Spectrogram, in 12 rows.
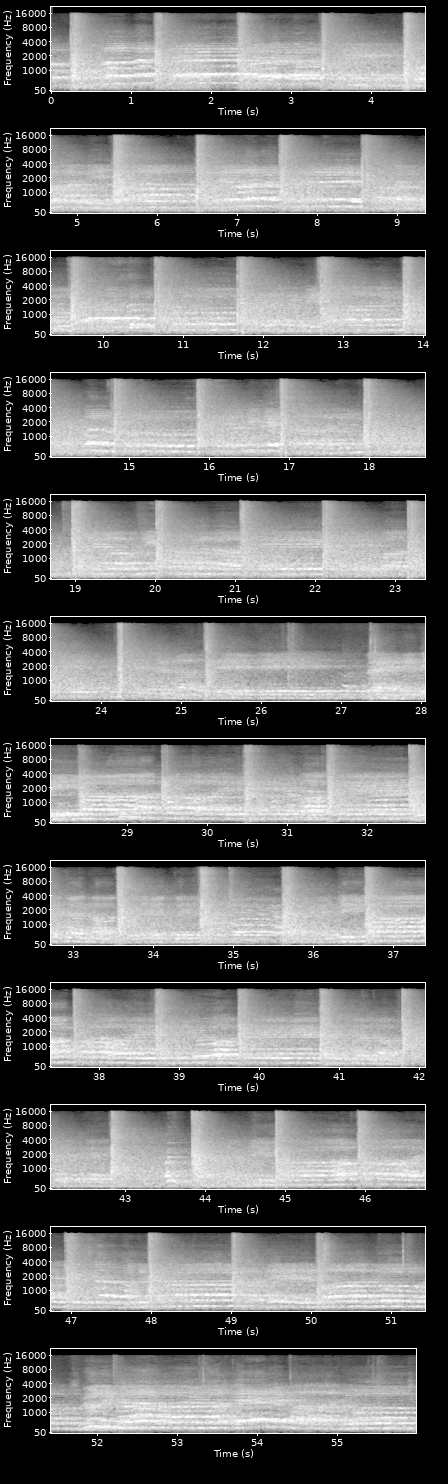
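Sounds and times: crowd of men chanting a lament: 0:00.0 - 0:55.9
hands slapping chests: 0:01.3 - 0:01.6, 0:02.3 - 0:04.8, 0:06.5 - 0:06.9, 0:07.5 - 0:07.9, 0:08.5 - 0:09.0, 0:09.6 - 0:11.0, 0:11.6 - 0:13.0, 0:13.7 - 0:15.2, 0:15.8 - 0:16.2, 0:16.8 - 0:17.2, 0:17.9 - 0:19.3, 0:19.9 - 0:20.4, 0:21.0 - 0:21.4, 0:22.1 - 0:22.6, 0:23.2 - 0:25.6, 0:26.2 - 0:26.6, 0:28.3 - 0:31.8, 0:32.5 - 0:32.9, 0:33.5 - 0:37.0, 0:37.6 - 0:38.0, 0:38.6 - 0:39.1, 0:39.7 - 0:40.1, 0:40.8 - 0:41.1, 0:41.7 - 0:44.2, 0:44.9 - 0:45.2, 0:45.8 - 0:46.3, 0:46.9 - 0:48.4, 0:49.0 - 0:49.4, 0:50.0 - 0:50.4, 0:51.0 - 0:51.4.

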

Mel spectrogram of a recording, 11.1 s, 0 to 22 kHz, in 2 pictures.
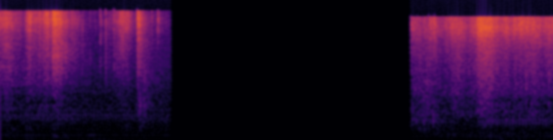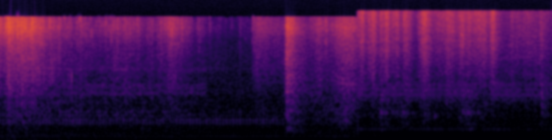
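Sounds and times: plastic bag rustling: 0:00.0 - 0:01.6, 0:04.1 - 0:11.0.

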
